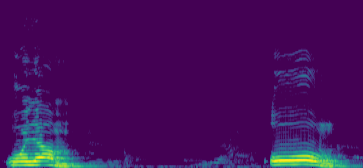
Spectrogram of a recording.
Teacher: इनके उच्चारण में मूल स्वर का तिगुना समय लगता है। इनके उच्चारण में मूल स्वर का तिगुना समय लगता है, इसलिए इन्हें प्लूत स्वर कहा गया है।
